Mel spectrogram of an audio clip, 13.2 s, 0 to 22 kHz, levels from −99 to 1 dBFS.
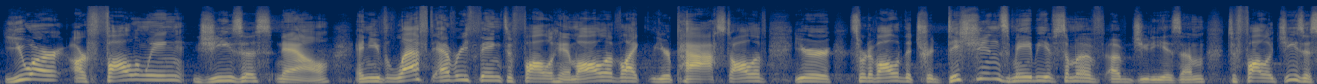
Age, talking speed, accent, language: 30-49, 165 wpm, American, English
